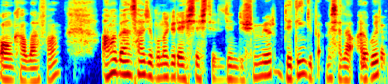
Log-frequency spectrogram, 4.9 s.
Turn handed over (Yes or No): No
